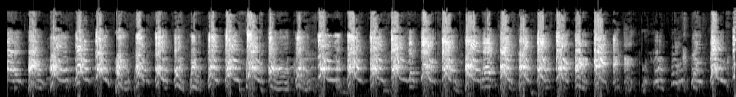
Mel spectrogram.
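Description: A husky puppy yaps in a fast, steady string of high, sharp barks, begging to be fed.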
